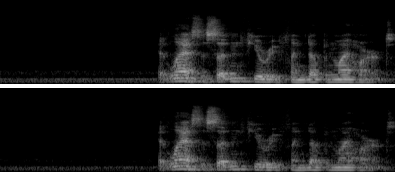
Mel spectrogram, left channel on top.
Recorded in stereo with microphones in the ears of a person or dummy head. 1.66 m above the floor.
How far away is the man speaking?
About 0.8 m.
